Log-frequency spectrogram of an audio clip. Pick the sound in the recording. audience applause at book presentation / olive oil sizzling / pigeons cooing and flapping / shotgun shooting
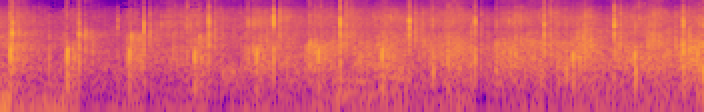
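audience applause at book presentation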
